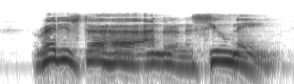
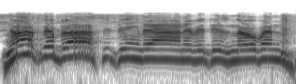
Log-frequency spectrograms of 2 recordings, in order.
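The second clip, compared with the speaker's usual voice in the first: irritated call; 5 semitones higher, 5 dB louder than usual. Acted. Calling to police at the door.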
